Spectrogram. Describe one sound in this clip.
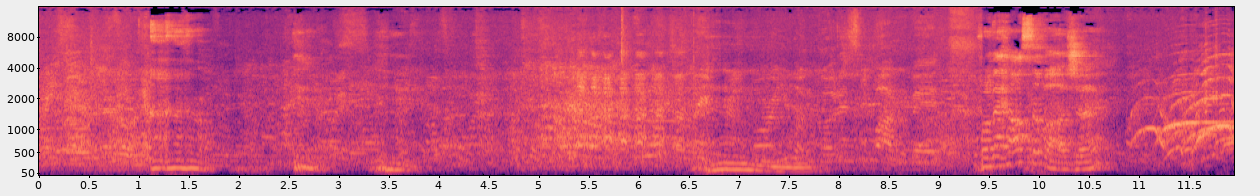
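A man speaks into a microphone, heard over loudspeakers.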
